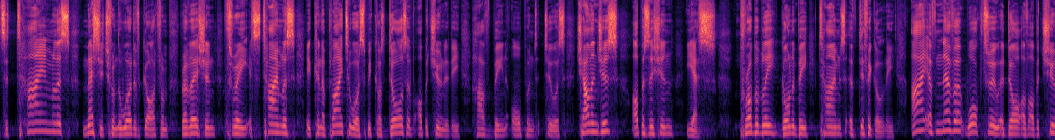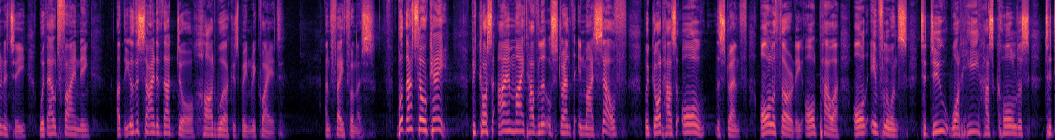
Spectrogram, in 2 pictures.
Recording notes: Recorded live at Life Church Lancashire.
